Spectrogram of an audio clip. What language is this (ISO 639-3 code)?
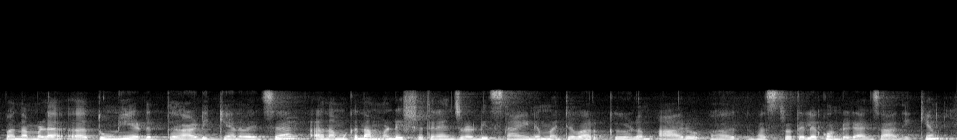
mal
